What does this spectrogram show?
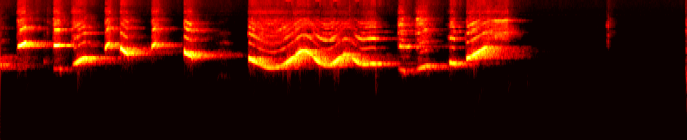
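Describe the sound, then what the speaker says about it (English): Wolf whistle sound effect, a string of loud, close, shrill rising and falling whistles repeated in quick bursts for about five seconds before stopping abruptly. "Oh, we forgot the wolf whistle."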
